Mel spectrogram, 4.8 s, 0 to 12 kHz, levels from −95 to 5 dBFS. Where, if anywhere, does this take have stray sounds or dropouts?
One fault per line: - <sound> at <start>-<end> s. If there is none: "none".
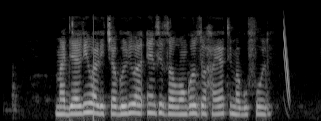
- chirp at 4.2-4.4 s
